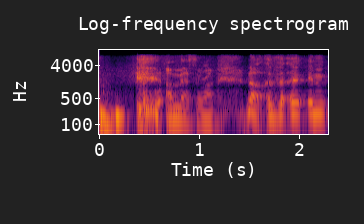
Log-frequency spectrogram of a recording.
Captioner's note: laugh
